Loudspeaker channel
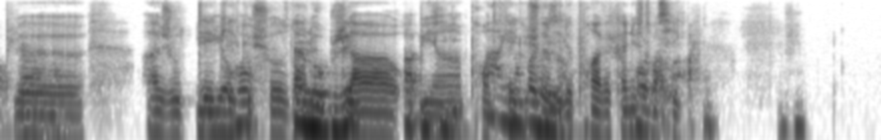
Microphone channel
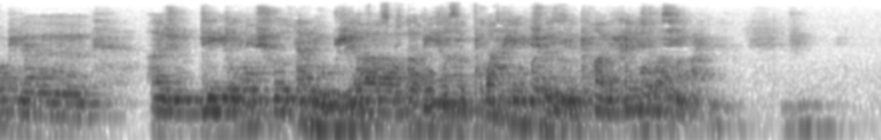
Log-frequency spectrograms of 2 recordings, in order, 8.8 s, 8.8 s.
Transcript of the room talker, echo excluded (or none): Je pense que les robots, c'était la meilleure chose.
